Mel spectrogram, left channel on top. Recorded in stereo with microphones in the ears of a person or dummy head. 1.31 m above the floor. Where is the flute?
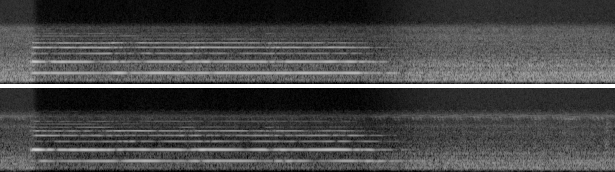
30° left (ahead or behind), 8 m.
